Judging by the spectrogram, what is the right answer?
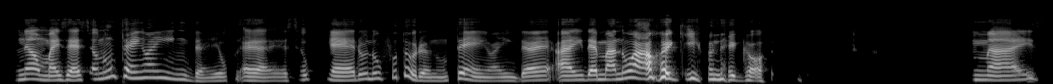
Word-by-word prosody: Não, 240 +1 +1
mas 205 +1 0
essa 205 +4 +1
eu - - -4
não 335 +7 -6
tenho 315 -4 -1
ainda, 245 - -6
eu 170 +2 -8
eh, 170 -2 -3
essa 170 +5 -16
eu 220 - -10 0.2
quero 195 +4 0
no 270 +1 -7
futuro, 305 - -5
eu 170 - -4
não 165 +1 -10
tenho, 190 -11 -2
ainda 165 +1 -8
é 195 +2 +1
ainda 205 +3 +2
é - - +7
manual 265 +10 +6
aqui 255 +1 +4
o 235 - -1
negócio. 205 -5 -2 2.0
Mas. 215 +4 -1
215 Hz, 150 wpm, -23 LUFS, 185-250 Hz, 2.0 s, é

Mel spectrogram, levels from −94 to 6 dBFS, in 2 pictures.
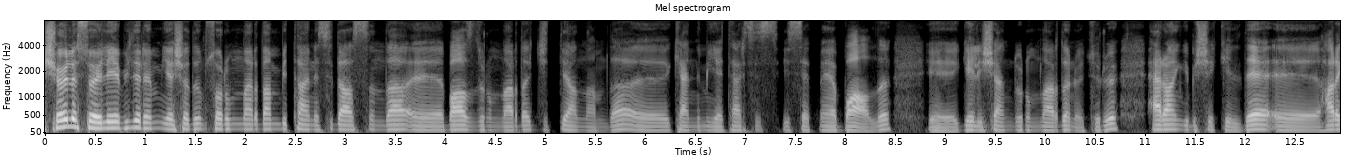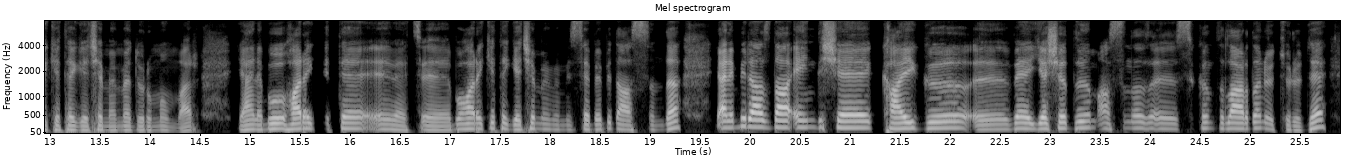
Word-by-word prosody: şöyle 195 +3 +11
söyleyebilirim, 165 -1 +7
yaşadığım 135 +1 +1
sorunlardan 135 0 -1
bir 140 - -2
tanesi 125 -4 -3
de 130 - +3
aslında, 125 +1 +1
eee, 105 -1 -2
bazı 120 -2 +3
durumlarda 110 +1 -5
ciddi 115 +2 -6
anlamda, 100 -1 -8 0.2
ııı, 100 -2 -4
kendimi 105 0 -6
yetersiz 105 +1 -6
hissetmeye 105 0 -5
bağlı, 105 +5 +2 0.4
eee, 90 -1 -4
gelişen 110 0 -2
durumlardan 110 0 -4
ötürü 100 +9 -2 0.3
herhangi 125 -2 +3
bir 110 - -6
şekilde, 105 0 -2 0.2
eee, 100 -2 -2
harekete 115 +1 0
geçememe 105 0 -5
durumum 105 -2 -9
var. 95 +4 -6 0.4
Yani 125 +2 -2
bu 145 -1 +2
harekete, 145 +2 0 0.3
evet, 125 -5 -5
eee, 110 -2 -4
bu 135 - -2
harekete 145 +2 -2
geçemememin 125 -1 -6
sebebi 130 +5 -5
de 140 - -2
aslında, 120 +5 -2 0.4
yani, 175 +1 +3
biraz 190 -5 +4
daha 180 -2 +6
endişe, 175 -2 +1
kaygı, 155 0 +1 0.4
ııı, 130 +1 -4
ve 155 - +2
yaşadığım 155 +3 0
aslında 160 +2 -6
z - - -10
ııı, 140 -2 -5
sıkıntılardan 155 +2 -2
ötürü 120 -6 -9
de 170 +6 +1
125 Hz, 125 wpm, -22 LUFS, 105-150 Hz, 0.4 s, şöyle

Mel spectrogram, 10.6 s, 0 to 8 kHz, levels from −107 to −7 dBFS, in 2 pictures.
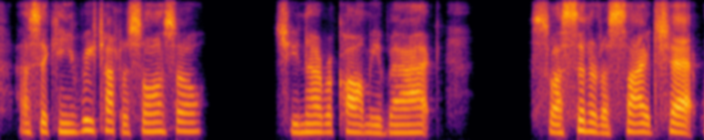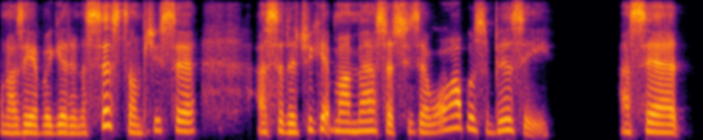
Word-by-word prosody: I - - -8
said, 190 +1 +2
"Can 190 - -7
you 180 - -8
reach 215 +1 -5
out 205 - -1
to 170 - -10
so-and-so?" 195 +1 0 0.5
She 175 - -5
never 180 0 -4
called 175 -2 -2
me 165 -1 -9
back. 170 +2 -3 0.7
So 175 - 0
I - - +1
sent 200 +5 +5
her 190 - -3
the 160 - -5
side 185 0 +4
chat 180 -4 +3
when 170 - -12
I - - -5
was 170 - -2
able 170 -1 -3
to - - -3
get 175 0 -4
in 160 - -8
the 160 - -10
system. 190 - +4
She 215 +7 -4
said 205 -2 +2 0.5
I - - -5
said, 200 - +5
"Did 180 - -4
you - - -5
get - - -4
my 200 -1 -2
message?" 200 -3 +1
She - - +2
said, 185 -2 -2
"Well, 185 +7 -7
I 270 - 0
was 240 -6 -2
busy." 215 +4 -4 0.5
I - - -7
said, 175 -3 +5
185 Hz, 260 wpm, -22 LUFS, 175-200 Hz, 0.7 s, sent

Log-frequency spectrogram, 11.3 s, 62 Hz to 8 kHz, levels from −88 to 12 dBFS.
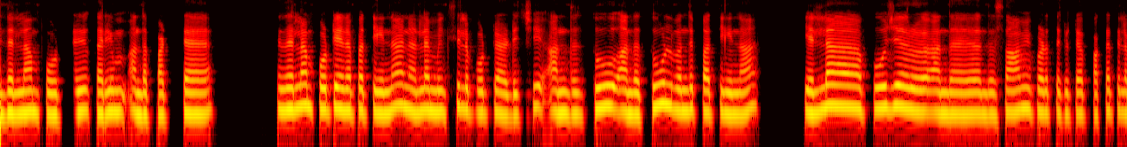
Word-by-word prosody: இதெல்லாம் 195 +2 +2
போட்டு, 185 +2 -1 0.2
கறிம் 200 +1 +2
அந்த 185 0 +2
பட்டை 185 +2 -1 0.9
இதெல்லாம் 225 +2 +3
போட்டு 220 +1 +2
என்ன 210 -1 +3
பாத்தீங்கன்னா, 200 +1 +1
நல்லா 205 +1 +2
மிக்ஸில 205 +3 -2
போட்டு 195 0 -3
அடிச்சு 180 +4 -5 0.2
அந்த 195 -1 +1 0.2
தூ 220 - +5 0.2
அந்த 190 -1 +2
தூள் 250 +2 +3
வந்து 210 +1 +1
பாத்தீங்கன்னா, 190 0 0 0.6
எல்லா 225 +5 +3 0.4
பூஜை 230 +1 +3
ரூ 215 - +3 0.2
அந்த 190 0 +1 0.3
அந்த 185 0 -2
சாமி 205 +2 0
படத்துக்கிட்ட 190 -1 -4
பக்கத்தில 195 +1 -6
195 Hz, 145 wpm, -22 LUFS, 190-215 Hz, 0.9 s, தூ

